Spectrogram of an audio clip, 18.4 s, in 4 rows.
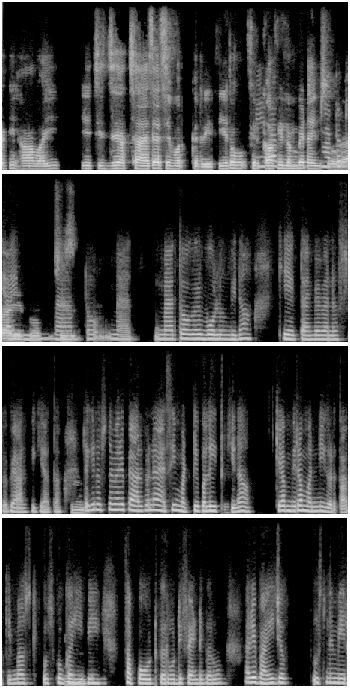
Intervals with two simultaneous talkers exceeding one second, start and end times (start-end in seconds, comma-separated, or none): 3.4-5.6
